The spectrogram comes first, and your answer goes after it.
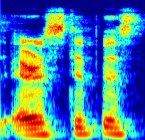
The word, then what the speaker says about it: Aristippus: was should be contrasted to uh epicurus because aristippus thought that um with the goal of life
